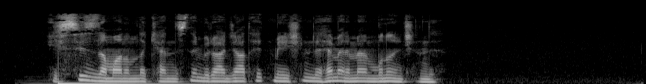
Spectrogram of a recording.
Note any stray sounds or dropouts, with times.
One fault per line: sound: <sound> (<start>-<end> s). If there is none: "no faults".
no faults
